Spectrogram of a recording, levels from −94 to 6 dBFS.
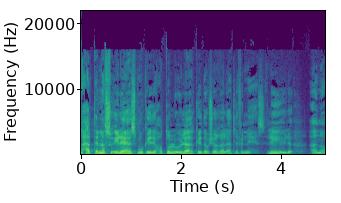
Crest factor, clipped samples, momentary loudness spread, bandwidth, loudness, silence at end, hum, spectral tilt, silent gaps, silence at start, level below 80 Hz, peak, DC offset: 18 dB; under 0.1%; 14 LU; 17.5 kHz; -20 LUFS; 0 s; none; -4 dB/octave; none; 0 s; -60 dBFS; -2 dBFS; under 0.1%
